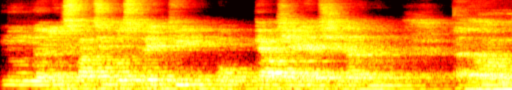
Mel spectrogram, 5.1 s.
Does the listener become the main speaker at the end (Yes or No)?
Yes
